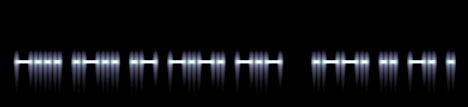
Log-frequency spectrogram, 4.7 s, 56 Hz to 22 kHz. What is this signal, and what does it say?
Morse code, heard as a keyed tone, about 25 wpm, 700 Hz. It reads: BLACK PINE
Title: Pangram Challenge v2 - 25wpm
